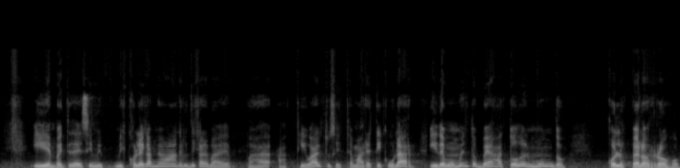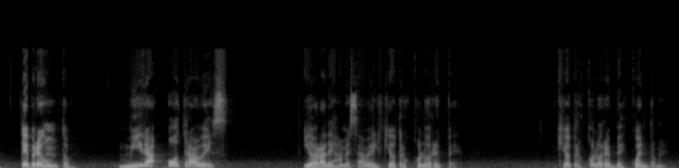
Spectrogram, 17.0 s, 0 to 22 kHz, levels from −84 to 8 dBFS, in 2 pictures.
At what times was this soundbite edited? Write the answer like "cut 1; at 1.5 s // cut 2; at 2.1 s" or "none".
cut 1; at 5.3 s // cut 2; at 8.7 s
